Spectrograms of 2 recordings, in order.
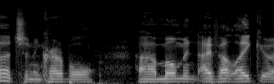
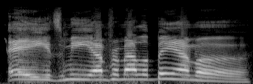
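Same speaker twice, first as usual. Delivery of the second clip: put-on high, loud, slow hammy Alabama accent; 7 semitones higher, 8 dB louder, slower than usual. Commentator showing off his Alabama accent impression, loud and hammy. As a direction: ham up an Alabama drawl, pitched high. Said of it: "I could do a pretty good, like, Alabama one".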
